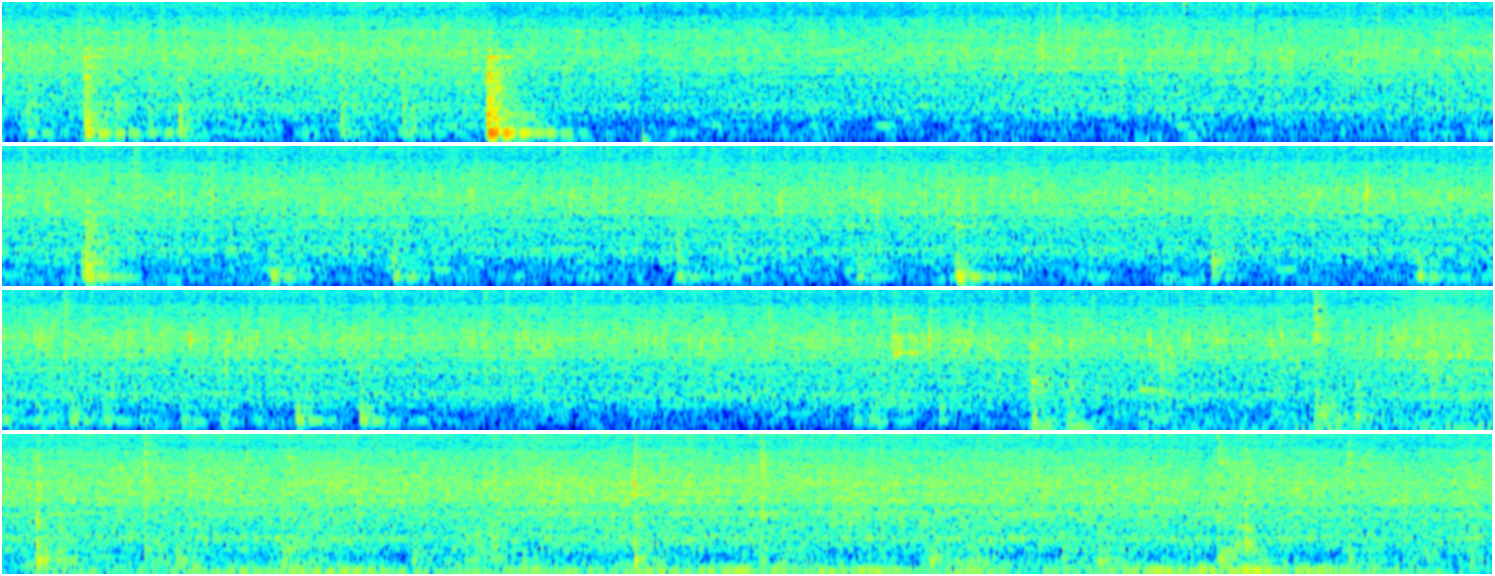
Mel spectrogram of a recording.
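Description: Okra and tomato pieces sizzling in hot oil in a metal kadhai, a steady hiss. A few sharp clinks of the metal spatula against the pan come through, more of them in the last third as the vegetables are stirred.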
